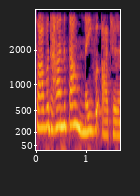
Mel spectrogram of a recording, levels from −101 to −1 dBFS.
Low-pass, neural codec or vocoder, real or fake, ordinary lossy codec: 3.6 kHz; none; real; none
